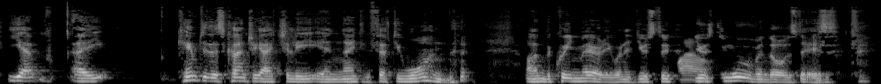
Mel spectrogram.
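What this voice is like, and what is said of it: Irish accent. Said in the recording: “I know that you're a native of Ireland ... You could probably tell from my accent.”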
